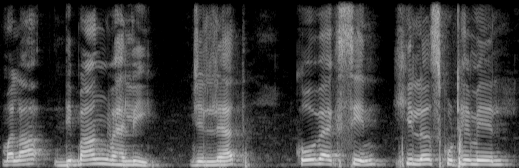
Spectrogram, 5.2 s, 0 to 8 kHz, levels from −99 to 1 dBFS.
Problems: none marked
